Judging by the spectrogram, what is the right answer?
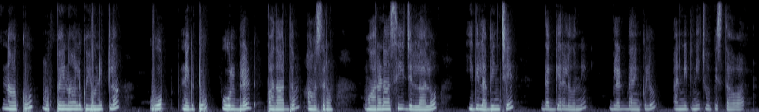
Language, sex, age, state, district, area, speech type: Telugu, female, 18-30, Andhra Pradesh, Kakinada, rural, read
